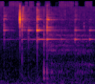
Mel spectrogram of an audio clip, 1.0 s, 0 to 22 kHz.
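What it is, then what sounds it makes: Glass beer bottle. A 33 cl glass bottle of blonde Belgian beer is tapped, giving several light, bright glass clinks. Each tap has a high, thin ring that fades quickly.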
